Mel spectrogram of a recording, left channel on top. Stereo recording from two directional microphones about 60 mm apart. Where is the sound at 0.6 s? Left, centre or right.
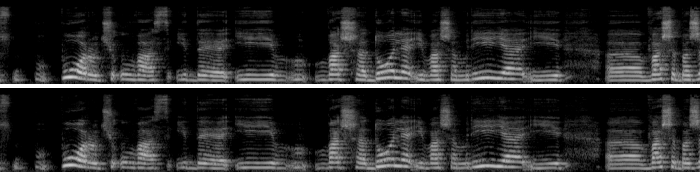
Right.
